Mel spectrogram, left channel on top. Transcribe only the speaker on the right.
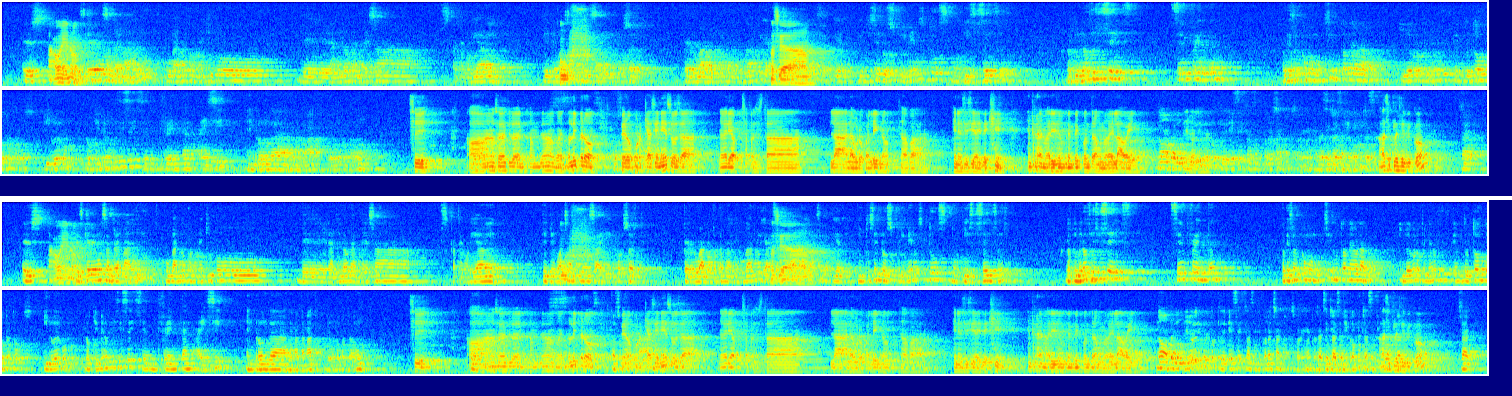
Es
es que vemos al Real Madrid jugando con un equipo de la liga holandesa, pues, categoría B, que llegó
a Champions ahí por suerte. Pero igual le toca al Madrid jugarlo y a veces
lo empata y a veces lo pierde. Y entonces los primeros dos, no, 16 ¿es? Los primeros 16 se enfrentan, porque eso es como un, sí, es un torneo largo. Y luego los primeros 10, eh, de todos contra todos. Y luego los primeros 16 se enfrentan ahí sí, en rondas de mata-mata, de uno contra uno.
Pero
Sí,
es- fue súper
raro.
No, pero yo
lo
digo es porque ese clasificó la Champions, por ejemplo. O sea, si clasificó, pues clasificó.
Suerte.
O sea,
